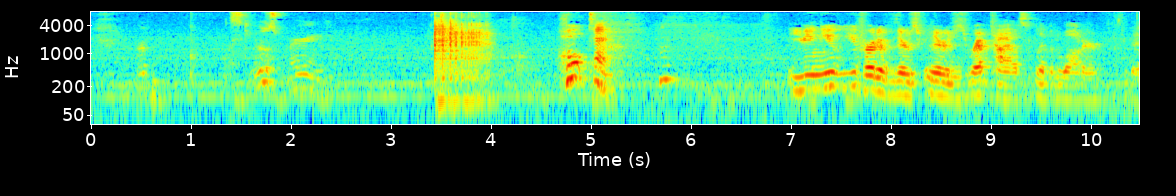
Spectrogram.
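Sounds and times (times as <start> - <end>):
speech: 1.6 - 2.5, 4.7 - 5.9, 7.0 - 10.4
dice rattling across a table: 3.4 - 4.0.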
